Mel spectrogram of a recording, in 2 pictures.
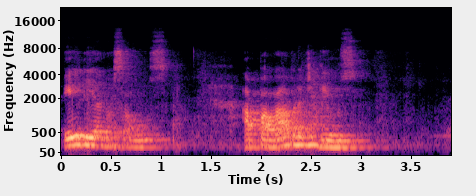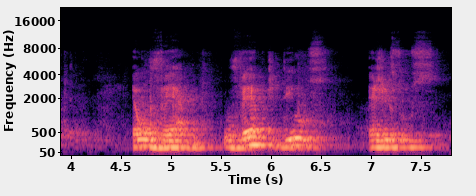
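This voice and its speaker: A man with a somewhat high voice gives a theology lesson, speaking directly to his students and repeating key words slowly so they sink in. The recording carries a noticeable room echo, with a faint hiss of ambient noise underneath. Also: a little mellow. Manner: didactic, talks straight to the student with "tá?" and "ó"; drawn-out repetition of key terms. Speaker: theology teacher.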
